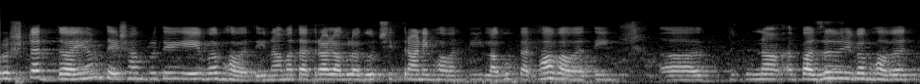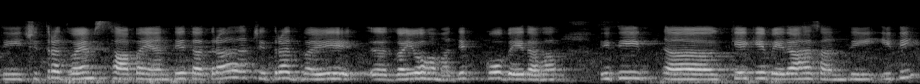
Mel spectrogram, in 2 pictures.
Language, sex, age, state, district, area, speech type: Sanskrit, female, 18-30, Andhra Pradesh, Chittoor, urban, spontaneous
